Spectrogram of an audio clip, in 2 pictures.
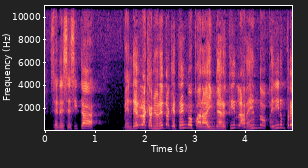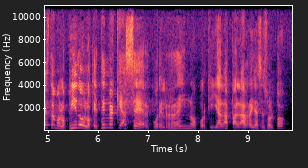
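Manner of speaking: loud rising preacher's vow; loud sermon vow; preaching at full force. Real, not acted. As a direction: build to a loud declaration. Preaching climax.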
